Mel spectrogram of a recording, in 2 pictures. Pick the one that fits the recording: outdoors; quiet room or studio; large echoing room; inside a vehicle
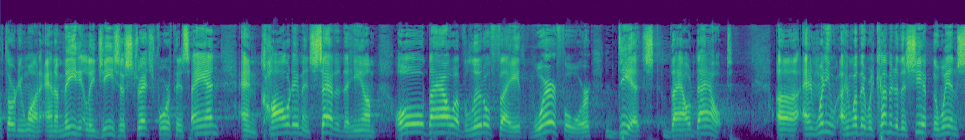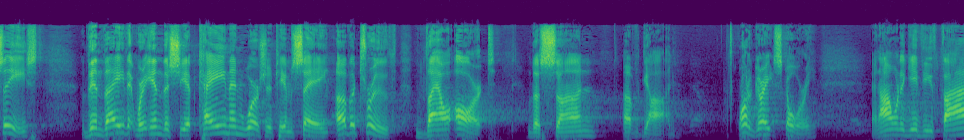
large echoing room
